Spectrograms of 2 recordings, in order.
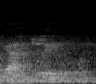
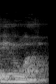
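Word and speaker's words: Yahweh: ditulis hurufnya mati semua makanya ditulis nama Tuhan itu y he wau e bacanya y h bacanya Yah. Yahwe. Yahwe atau Yahua atau Yahua.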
